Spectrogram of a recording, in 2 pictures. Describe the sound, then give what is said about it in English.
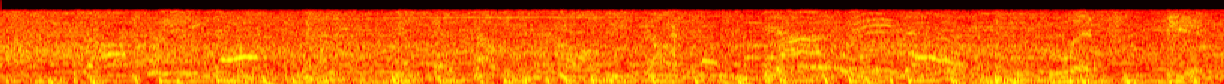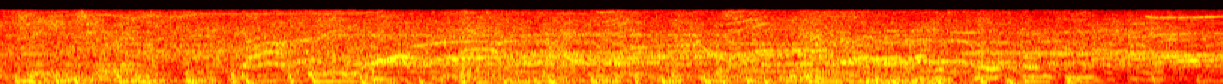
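A studio audience cheers loudly for a guest's introduction on an interview show, with whoops, yells and shouts rising out of a continuous roar of crowd noise. The sound is muffled and narrow throughout. “So ladies and gentlemen, without further ado, give it up for the one, the only Mr. Jim Cummings!”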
